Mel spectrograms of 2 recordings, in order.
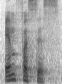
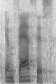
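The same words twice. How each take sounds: First: The stress is on the first syllable. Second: The stress is on the second syllable. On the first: The speaker calls it right. "the stress is on the front instead" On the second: The speaker calls it wrong. "instead of emphasis"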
